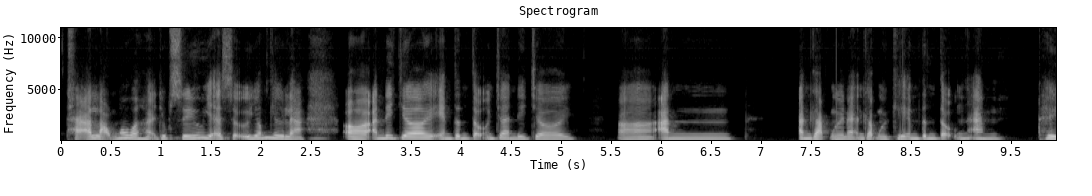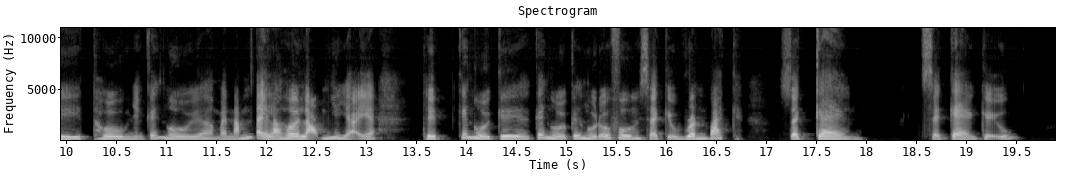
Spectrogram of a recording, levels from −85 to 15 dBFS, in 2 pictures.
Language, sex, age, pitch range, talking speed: Vietnamese, female, 20-39, 190-255 Hz, 215 wpm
